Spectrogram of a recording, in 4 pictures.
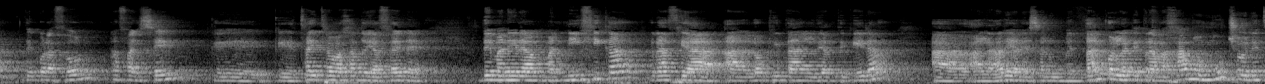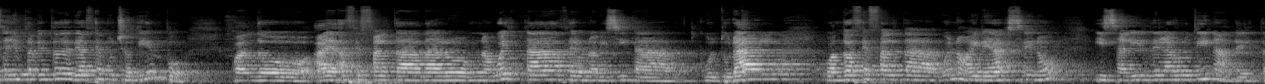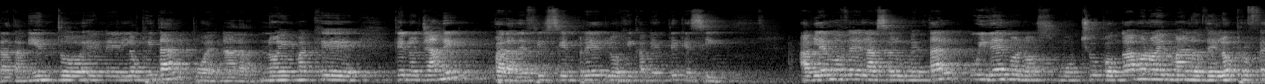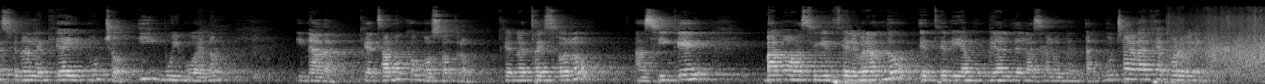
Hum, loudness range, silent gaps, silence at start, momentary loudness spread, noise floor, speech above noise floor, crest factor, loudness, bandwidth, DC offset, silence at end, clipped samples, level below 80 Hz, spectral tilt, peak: none; 4 LU; none; 0 s; 10 LU; -42 dBFS; 23 dB; 18 dB; -19 LUFS; 16.5 kHz; under 0.1%; 0 s; under 0.1%; -48 dBFS; -4 dB/octave; -2 dBFS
